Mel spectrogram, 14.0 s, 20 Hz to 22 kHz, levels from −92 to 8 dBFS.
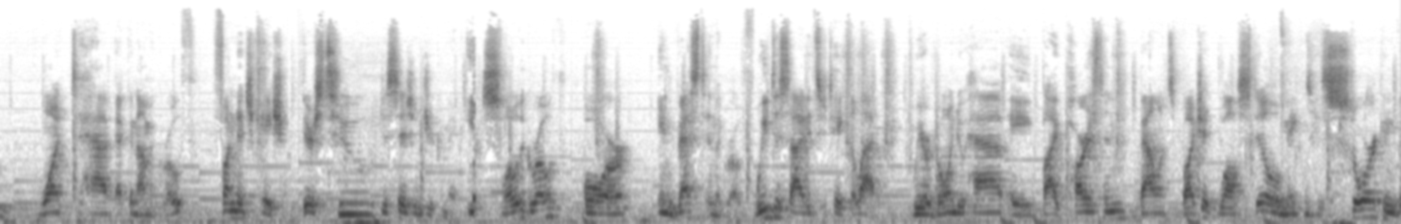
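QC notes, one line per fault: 4.72–4.76 s, damaged data in a compressed stream: a brief glitch, heard as a chirp, squawk, click or short hole, lasting about 46 ms. Part of the compressed data at this point is corrupt, so the decoder misreads the affected frames and loses sync. It then hunts for the next valid frame header.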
